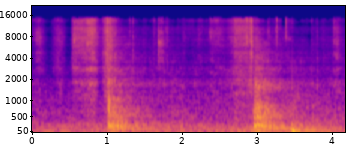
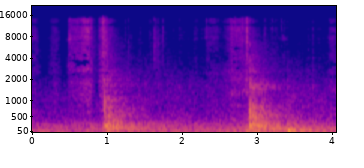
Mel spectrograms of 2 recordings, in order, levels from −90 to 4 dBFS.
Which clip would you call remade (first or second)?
first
